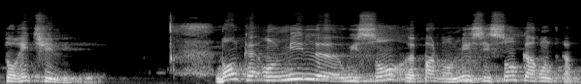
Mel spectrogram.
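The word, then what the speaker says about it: Torricelli: se pronce ainsi s'écrit ainsi mais il se prononce Tor Chili donc en 1800 pardon 1644 il a fait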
